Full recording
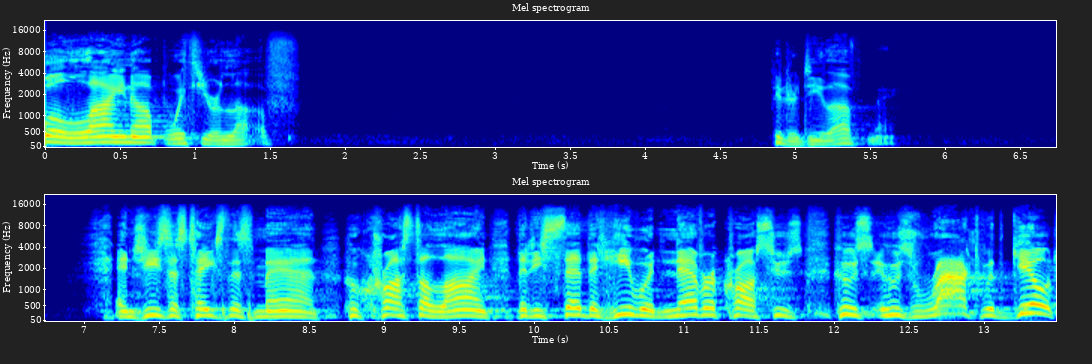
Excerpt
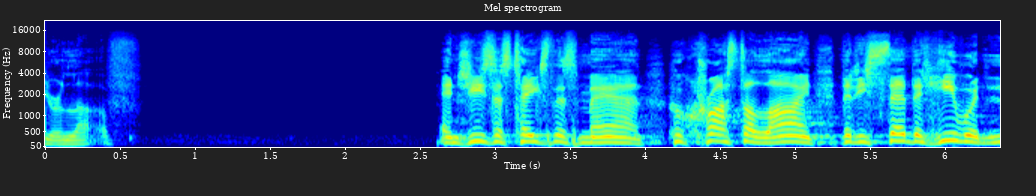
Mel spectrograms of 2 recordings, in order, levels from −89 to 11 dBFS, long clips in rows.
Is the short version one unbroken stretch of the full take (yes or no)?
no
